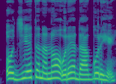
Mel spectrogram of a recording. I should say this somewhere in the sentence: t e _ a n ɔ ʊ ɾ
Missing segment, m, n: n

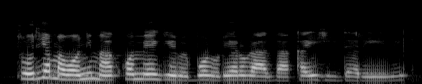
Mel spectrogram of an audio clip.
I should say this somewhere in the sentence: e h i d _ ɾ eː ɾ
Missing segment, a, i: a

